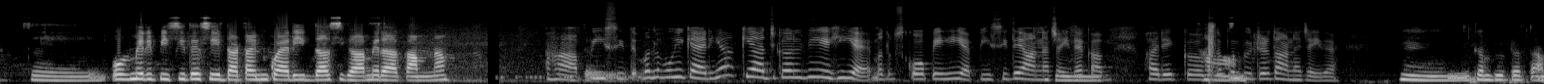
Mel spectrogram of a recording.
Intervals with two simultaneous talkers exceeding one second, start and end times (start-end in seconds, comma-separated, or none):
none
